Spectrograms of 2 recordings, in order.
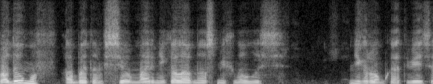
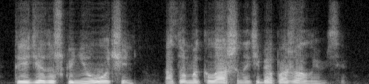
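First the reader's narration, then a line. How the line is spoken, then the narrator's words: Young girl's offended deep voice. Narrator (Russian): младшая девочка, Люба, сказала ему обиженным басом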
